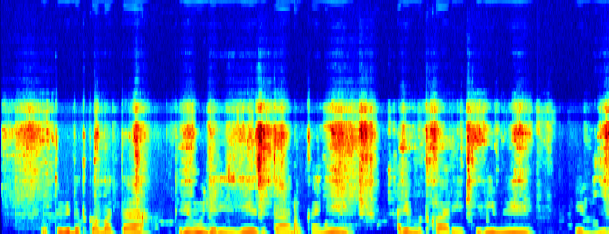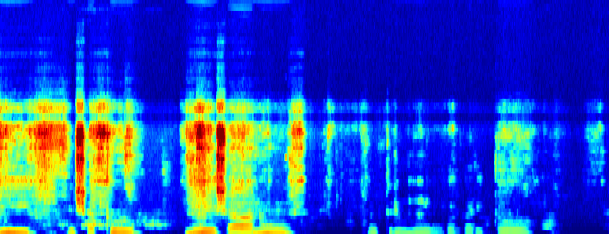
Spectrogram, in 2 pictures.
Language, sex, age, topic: Kinyarwanda, male, 18-24, finance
